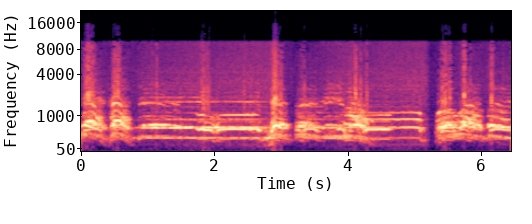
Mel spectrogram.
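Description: Men's group singing an Albanian Lab polyphonic song: several male voices in long phrases over a steadily held drone, with short breaths between phrases about three and five seconds in.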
